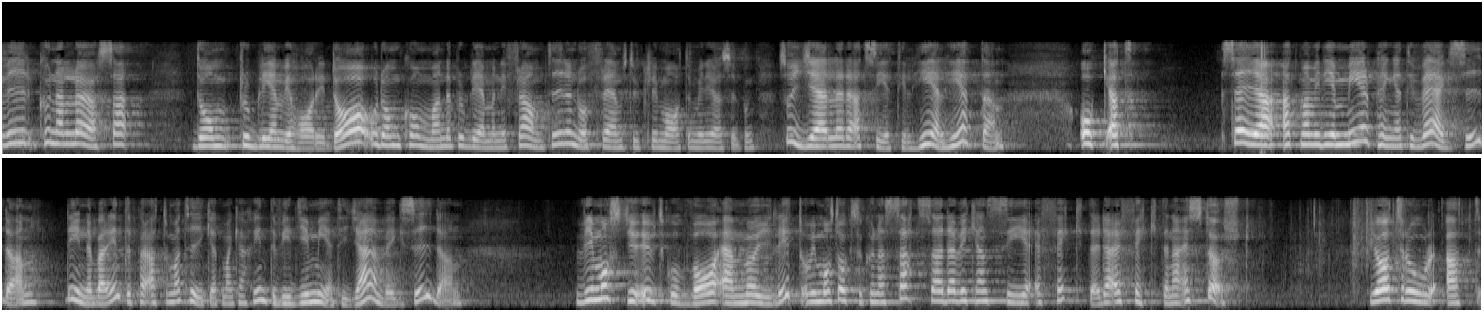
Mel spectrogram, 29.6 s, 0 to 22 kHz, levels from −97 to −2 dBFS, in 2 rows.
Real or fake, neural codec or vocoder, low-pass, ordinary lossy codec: real; none; 7.2 kHz; none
